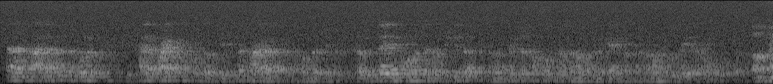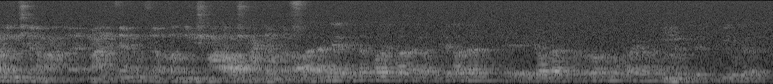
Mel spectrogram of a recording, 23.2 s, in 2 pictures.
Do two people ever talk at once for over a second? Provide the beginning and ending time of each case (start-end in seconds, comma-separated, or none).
none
